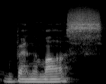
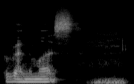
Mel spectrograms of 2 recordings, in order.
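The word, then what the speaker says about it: Venomhaus: under uh Venom house it's spelled like Venom v n o m but the house is h a u when you say it fast then it's like venomous venomous didn't create the the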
